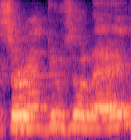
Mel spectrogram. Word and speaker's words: Cirque du Soleil: Cirque du Soleil, yeah.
